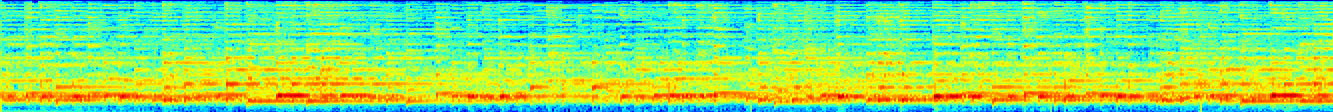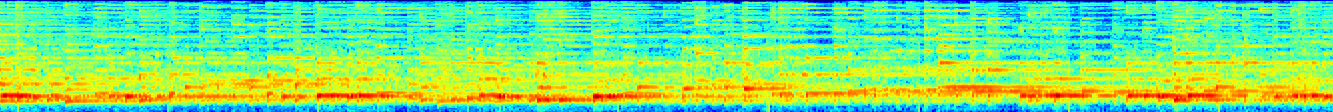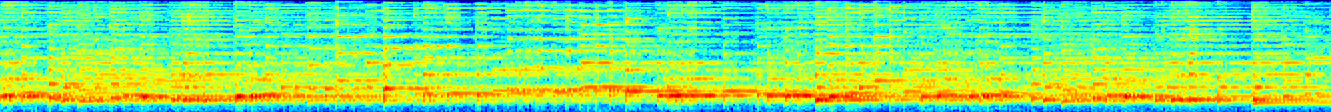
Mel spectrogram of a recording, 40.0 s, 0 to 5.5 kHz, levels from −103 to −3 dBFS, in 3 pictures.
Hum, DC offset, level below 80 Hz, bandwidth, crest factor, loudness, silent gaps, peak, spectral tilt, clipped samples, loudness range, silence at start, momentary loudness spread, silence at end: none; under 0.1%; -68 dBFS; 5.4 kHz; 16 dB; -20 LUFS; none; -2 dBFS; -4.5 dB/octave; under 0.1%; 4 LU; 0 s; 9 LU; 0 s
